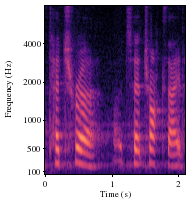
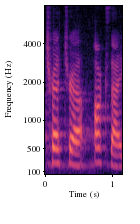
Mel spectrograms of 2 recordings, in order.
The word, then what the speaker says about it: tetroxide: That's tetroxide, okay, is how you say that. It's not tetraoxide. You don't have A and then oxide.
